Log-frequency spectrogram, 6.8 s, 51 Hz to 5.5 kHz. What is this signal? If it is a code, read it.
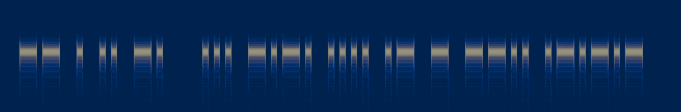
Morse code, heard as a keyed tone, about 21 wpm, 630 Hz. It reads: MEIN SCHATZ.
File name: Witz2 21wpm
